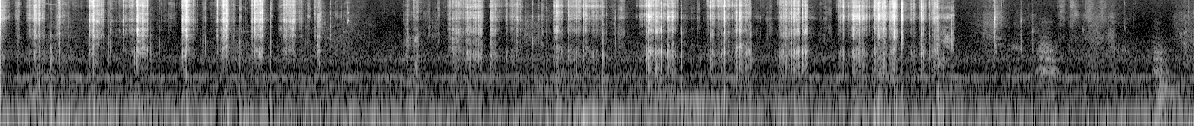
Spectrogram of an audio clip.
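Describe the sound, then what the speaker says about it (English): A pencil being sharpened up close in a quiet room: a long run of crisp, scratchy grinding bursts in a quick, uneven rhythm, fairly soft, with no one talking. "sharpen my pencil after all of that."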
